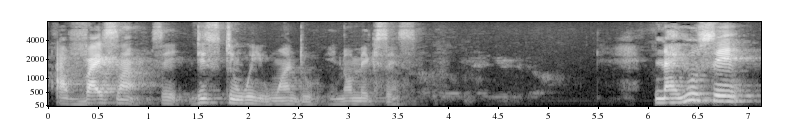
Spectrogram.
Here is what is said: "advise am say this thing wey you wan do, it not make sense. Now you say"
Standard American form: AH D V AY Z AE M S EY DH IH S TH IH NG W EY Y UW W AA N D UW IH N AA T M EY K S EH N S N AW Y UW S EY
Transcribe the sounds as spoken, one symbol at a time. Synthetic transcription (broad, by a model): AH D V AY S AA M S EY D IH S T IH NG W EY Y UW W AA N D UW IH N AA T M EY K S EH N S N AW Y UW S EY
